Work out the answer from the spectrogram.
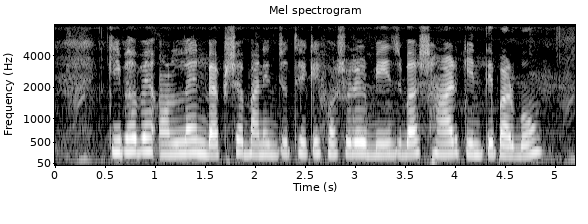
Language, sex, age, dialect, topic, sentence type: Bengali, female, 18-24, Rajbangshi, agriculture, question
